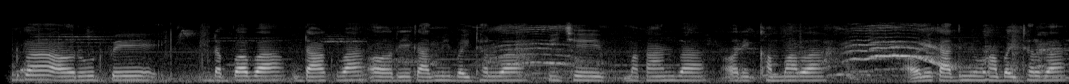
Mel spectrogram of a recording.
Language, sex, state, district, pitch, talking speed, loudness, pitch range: Bhojpuri, female, Uttar Pradesh, Gorakhpur, 190 Hz, 145 wpm, -28 LUFS, 185-195 Hz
